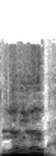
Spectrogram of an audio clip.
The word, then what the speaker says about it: Lulu: So the song, The Man with the Golden Gun, was sang by Lulu. I hope I said it right. – It is Lulu. Yeah, I thought it was Lulu.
